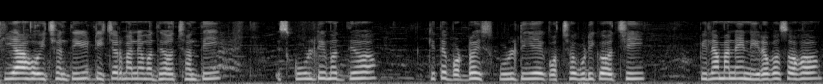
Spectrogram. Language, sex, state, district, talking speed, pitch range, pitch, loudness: Odia, female, Odisha, Khordha, 145 wpm, 255-270 Hz, 260 Hz, -19 LUFS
